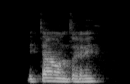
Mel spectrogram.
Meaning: second-person plural simple future of étendre
- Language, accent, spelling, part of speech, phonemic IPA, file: French, Canada, étendrez, verb, /e.tɑ̃.dʁe/, LL-Q150 (fra)-étendrez.wav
